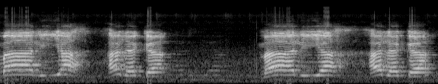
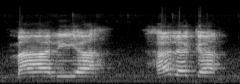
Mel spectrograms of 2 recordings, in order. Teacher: مالیہ ہلکا، مالیہ ہلکا، یہ تو ادغام ہو گیا، اور اظہار مع سکتہ مالیہ ہلکا، اظہار یعنی ہاں کو ظاہر کریں گے اور سکتہ کریں گے، مالیہ ہلکا، تو اس میں اظہار مع سکتہ ہی بہتر ہے تاکہ دونوں کے اندر فرق پیدا ہو جائے۔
